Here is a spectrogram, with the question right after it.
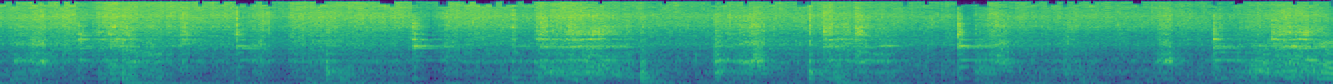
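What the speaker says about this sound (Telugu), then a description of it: "ఇప్పుడు కలిపేసుకున్నాను." A spoon stirs onions with salt in a frying pan. The scraping comes in repeated rhythmic strokes over a steady, close sizzle, with no talking.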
